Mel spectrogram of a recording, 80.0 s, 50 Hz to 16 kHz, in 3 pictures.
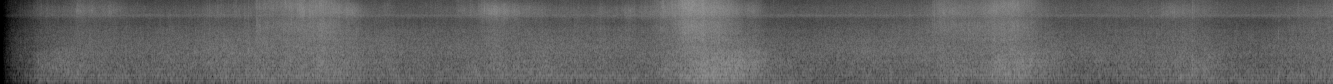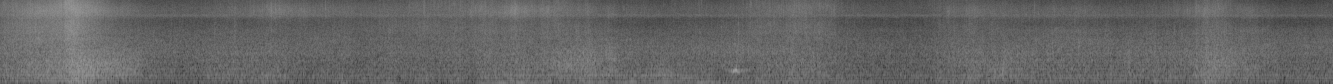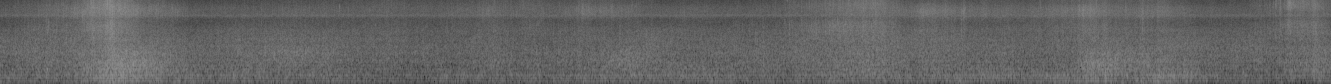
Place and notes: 椰油村, Koto island - sound of the waves
At the beach, sound of the waves
Zoom H2n MS +XY
29 October, 21:32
